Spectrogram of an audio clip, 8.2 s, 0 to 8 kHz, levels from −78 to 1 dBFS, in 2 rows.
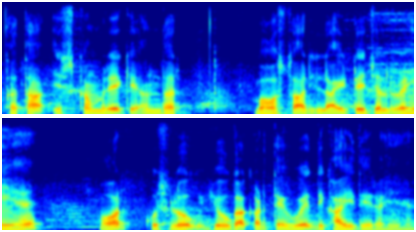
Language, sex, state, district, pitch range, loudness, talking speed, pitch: Hindi, male, Uttar Pradesh, Muzaffarnagar, 115-140 Hz, -20 LUFS, 155 wpm, 120 Hz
